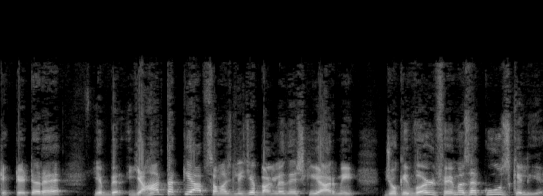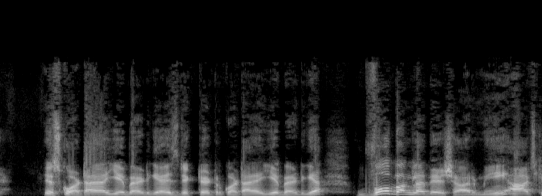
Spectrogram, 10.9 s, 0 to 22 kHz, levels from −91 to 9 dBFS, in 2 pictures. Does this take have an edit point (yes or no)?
no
